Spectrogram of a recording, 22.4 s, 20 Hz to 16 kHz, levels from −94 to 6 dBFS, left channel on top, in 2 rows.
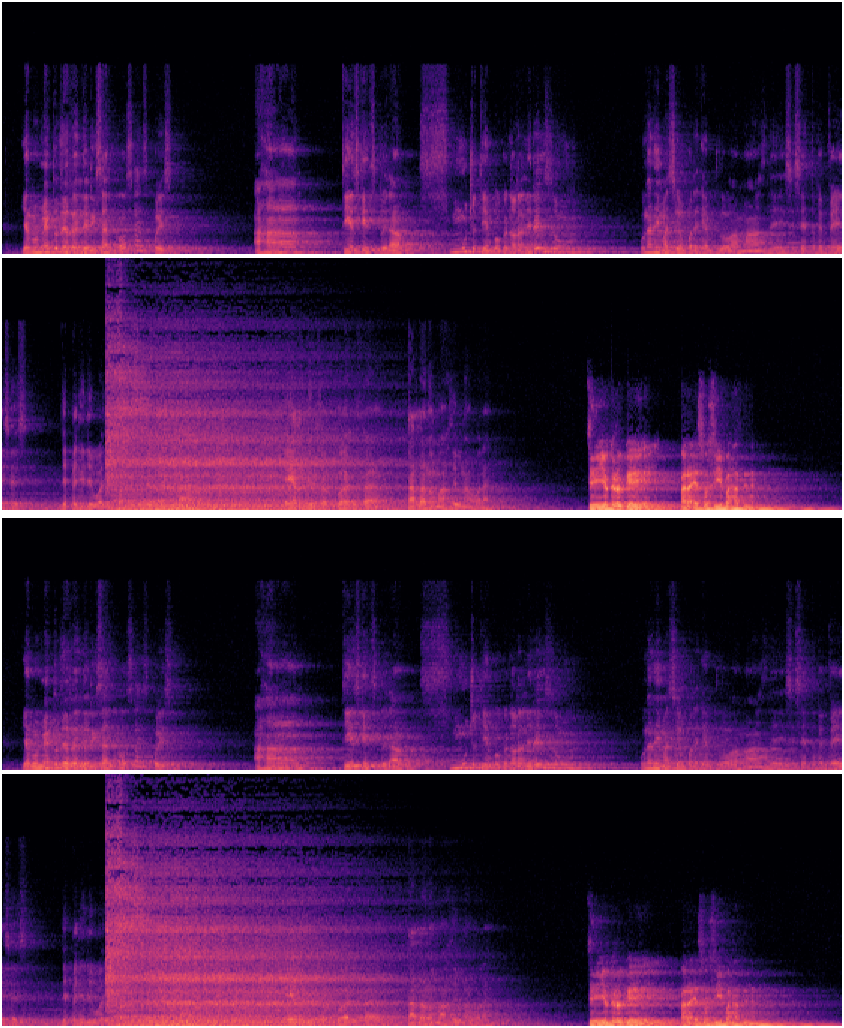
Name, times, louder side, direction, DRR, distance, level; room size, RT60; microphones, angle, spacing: voice 1, 0.3-2.3 3.4-4.0 4.5-7.7 8.5-11.5 11.9-14.3 14.9-16.3 16.6-17.7, left 1 dB, 50° left, 5 dB, 1.1 m, -33 dB
sound 1, 10.8-17.1, right 1 dB, 10° left, 3.5 m, -44 dB
sound 2, 12.6-16.9, right 2 dB, 10° right, 0.5 m, -28 dB
voice 2, 19.0-20.0 20.3-21.2, left 3 dB, 65° left, 11 dB, 0.6 m, -18 dB
15.5 x 9.5 x 6.2 m, 2.7 s
head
